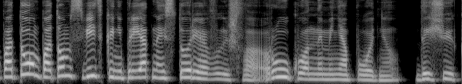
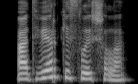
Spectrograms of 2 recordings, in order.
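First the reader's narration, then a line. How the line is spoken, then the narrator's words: Calm question. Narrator (Russian): спокойно спросила Ленка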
